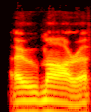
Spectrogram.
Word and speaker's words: O'Meara: dot now just spell my surname o m e a r a omara but it's spelled Oma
